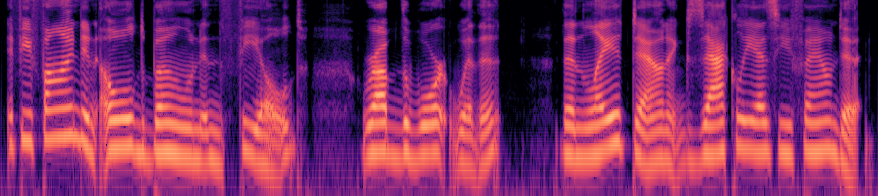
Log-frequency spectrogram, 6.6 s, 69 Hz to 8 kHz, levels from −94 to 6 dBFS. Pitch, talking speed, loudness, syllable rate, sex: 190 Hz, 210 wpm, -19 LUFS, 4.5 syllables/s, female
